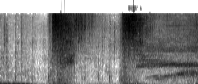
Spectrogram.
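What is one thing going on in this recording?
A sword swings and strikes.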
